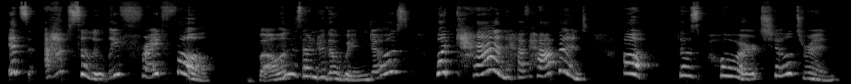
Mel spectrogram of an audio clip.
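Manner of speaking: high, loud distressed exclamations; the queen aghast at the headlines; horrified queen. Acted. Queen horrified reading paper.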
